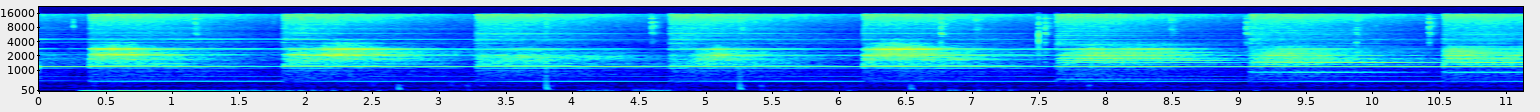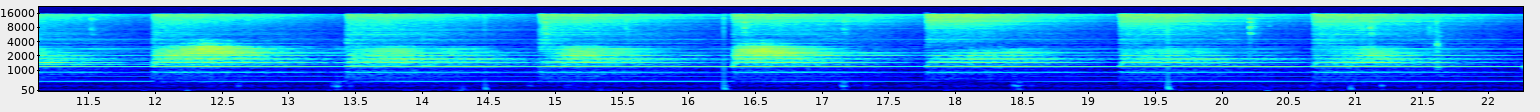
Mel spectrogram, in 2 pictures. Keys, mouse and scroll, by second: 1.7-4.5 drag, 5.0-6.7 drag, 6.8 click, 8.2 click, 9.6 click, 11.3-14.9 drag, 15.3 click, 16.9-20.2 drag, 20.8-21.5 drag, 21.5 space, 22.0 ctrl+scroll down 2.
